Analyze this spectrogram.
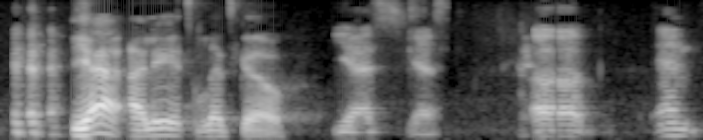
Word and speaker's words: allez: Yeah, allez, let's go.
